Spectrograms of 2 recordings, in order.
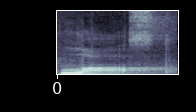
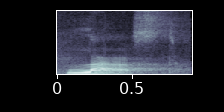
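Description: First: British accent, with a long open 'ah' vowel. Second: American accent, with the short vowel as in cat. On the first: "In British English" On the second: "in American English"

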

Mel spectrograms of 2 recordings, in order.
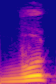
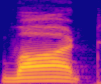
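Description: First: The vowel is a long 'oo' sound. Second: The vowel is a short 'uh' sound. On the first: The speaker calls it wrong. "বুট না" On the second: The speaker calls it right. "বাট। ইউ এর জন্য আকার হবে।"

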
